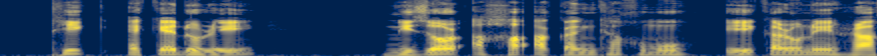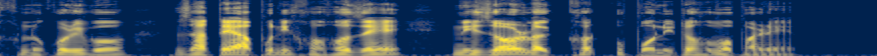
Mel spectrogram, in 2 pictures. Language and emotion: Assamese, neutral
